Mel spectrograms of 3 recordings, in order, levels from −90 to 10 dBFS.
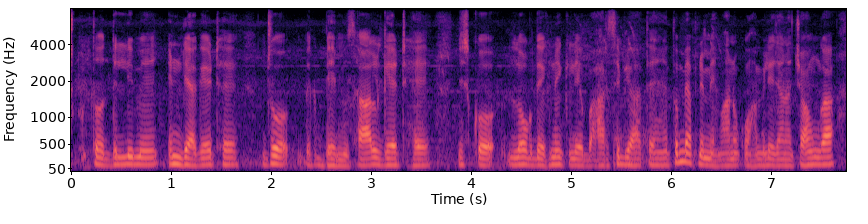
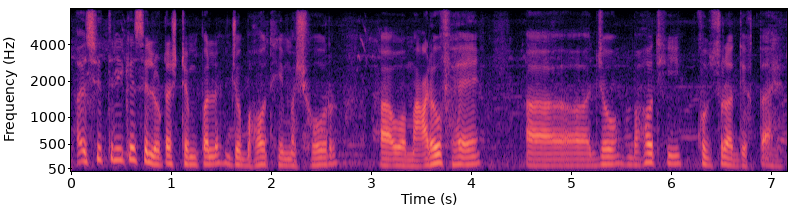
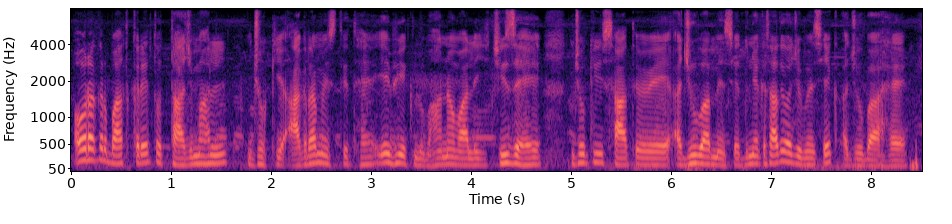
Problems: background sounds at intervals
